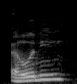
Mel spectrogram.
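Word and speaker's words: Eleni: about French here but Hera's mother's name ends in an eye but I guess with either the French or the riyo dialect it it makes a long e sound okay and her her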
